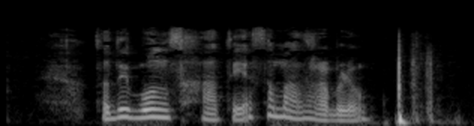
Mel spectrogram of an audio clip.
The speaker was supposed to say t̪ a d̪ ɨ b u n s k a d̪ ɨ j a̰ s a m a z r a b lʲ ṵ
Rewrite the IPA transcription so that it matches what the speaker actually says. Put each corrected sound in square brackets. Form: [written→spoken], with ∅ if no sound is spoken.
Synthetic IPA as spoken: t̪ a d̪ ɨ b [u→ɔ] n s [k→x] a [d̪→t̪] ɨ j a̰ s a m a z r a b lʲ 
